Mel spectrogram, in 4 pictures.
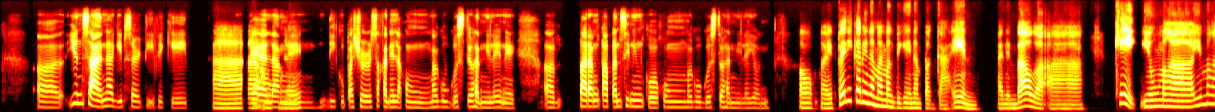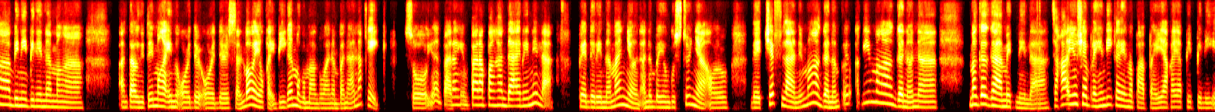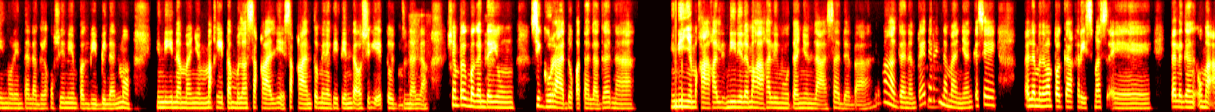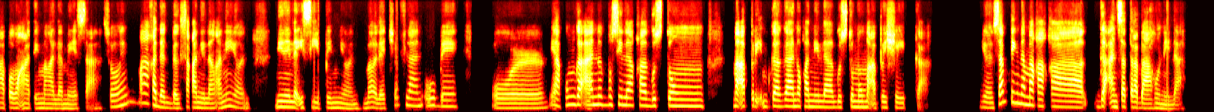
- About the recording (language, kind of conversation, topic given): Filipino, advice, Paano ako pipili ng regalong magugustuhan nila?
- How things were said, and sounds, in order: chuckle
